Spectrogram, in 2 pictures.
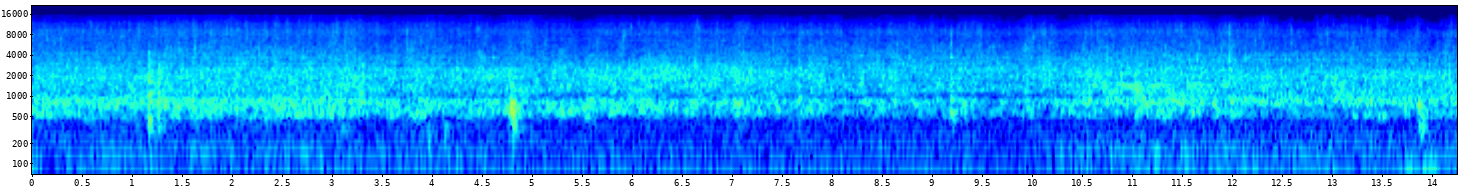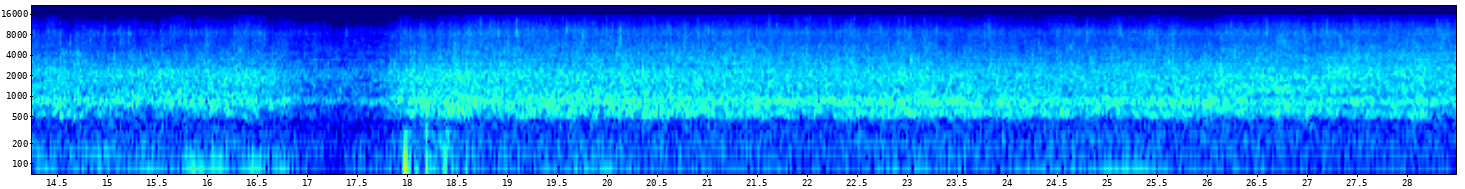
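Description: Sauce-coated pork slices sizzling in a frying pan with a steady hiss, broken by a few sharp clicks. The sizzle drops away briefly about two-thirds through, then returns with a click.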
